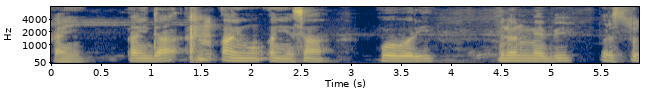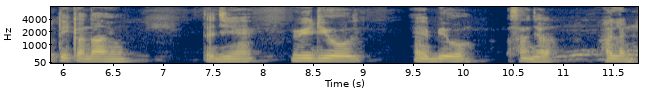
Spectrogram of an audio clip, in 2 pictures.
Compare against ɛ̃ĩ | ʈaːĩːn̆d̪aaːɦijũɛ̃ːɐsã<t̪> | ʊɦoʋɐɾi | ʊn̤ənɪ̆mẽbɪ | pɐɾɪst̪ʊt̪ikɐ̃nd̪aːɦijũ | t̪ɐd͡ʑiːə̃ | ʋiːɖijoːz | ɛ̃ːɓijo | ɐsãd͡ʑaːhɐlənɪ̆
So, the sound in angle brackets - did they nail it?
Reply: no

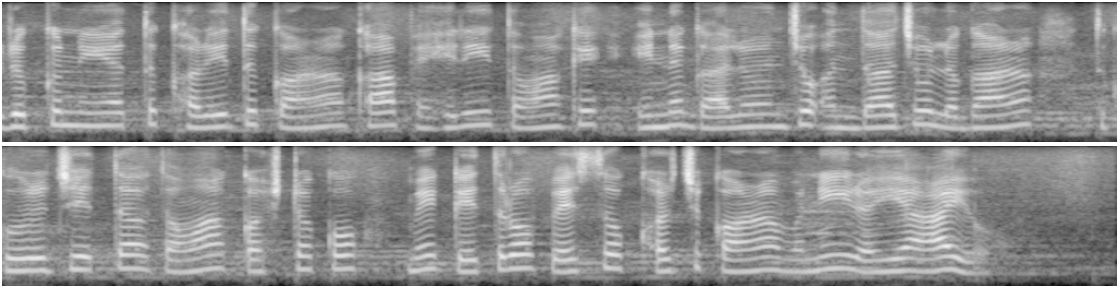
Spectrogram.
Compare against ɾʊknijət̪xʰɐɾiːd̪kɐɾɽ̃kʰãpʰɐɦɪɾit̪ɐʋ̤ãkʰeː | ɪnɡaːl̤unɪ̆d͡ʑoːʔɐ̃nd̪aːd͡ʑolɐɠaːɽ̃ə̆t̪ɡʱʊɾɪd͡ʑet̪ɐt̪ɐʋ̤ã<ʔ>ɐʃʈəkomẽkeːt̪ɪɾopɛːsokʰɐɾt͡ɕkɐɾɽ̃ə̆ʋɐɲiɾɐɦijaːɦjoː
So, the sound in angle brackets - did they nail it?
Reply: no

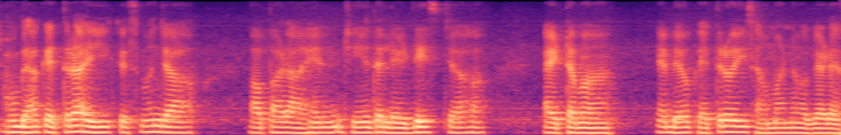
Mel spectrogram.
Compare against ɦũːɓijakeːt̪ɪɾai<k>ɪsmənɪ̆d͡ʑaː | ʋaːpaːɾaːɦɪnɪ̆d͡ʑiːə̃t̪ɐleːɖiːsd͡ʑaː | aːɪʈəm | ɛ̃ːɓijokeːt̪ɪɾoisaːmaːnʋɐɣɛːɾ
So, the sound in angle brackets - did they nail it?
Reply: yes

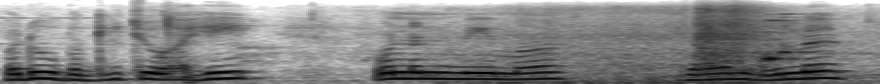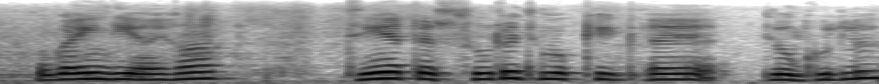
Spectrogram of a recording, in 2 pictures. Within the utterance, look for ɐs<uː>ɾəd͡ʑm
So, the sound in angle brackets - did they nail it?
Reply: yes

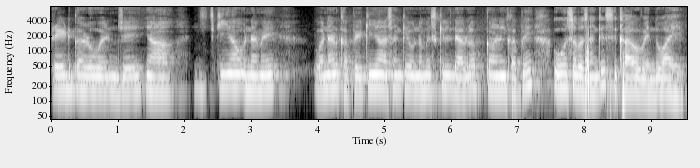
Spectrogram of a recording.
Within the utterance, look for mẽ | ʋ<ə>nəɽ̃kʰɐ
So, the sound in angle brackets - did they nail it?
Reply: no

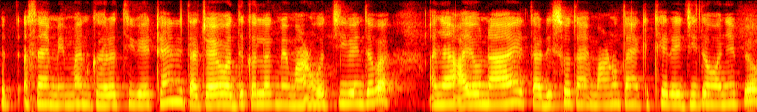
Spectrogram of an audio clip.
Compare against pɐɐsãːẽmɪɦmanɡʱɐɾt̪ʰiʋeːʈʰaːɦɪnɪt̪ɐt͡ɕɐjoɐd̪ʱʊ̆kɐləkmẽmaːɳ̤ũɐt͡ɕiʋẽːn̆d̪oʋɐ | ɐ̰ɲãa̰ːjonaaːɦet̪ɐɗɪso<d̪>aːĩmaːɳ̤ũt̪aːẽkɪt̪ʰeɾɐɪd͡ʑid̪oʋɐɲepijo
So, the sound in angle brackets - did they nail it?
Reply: no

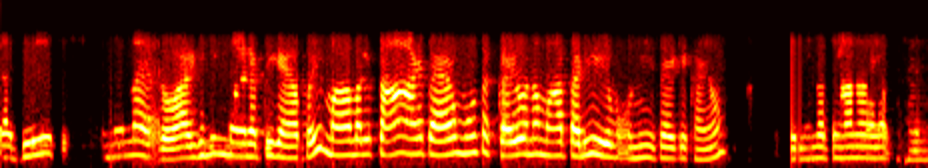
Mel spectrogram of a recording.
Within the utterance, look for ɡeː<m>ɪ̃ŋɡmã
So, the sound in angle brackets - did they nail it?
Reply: no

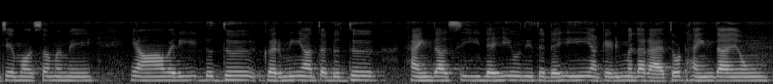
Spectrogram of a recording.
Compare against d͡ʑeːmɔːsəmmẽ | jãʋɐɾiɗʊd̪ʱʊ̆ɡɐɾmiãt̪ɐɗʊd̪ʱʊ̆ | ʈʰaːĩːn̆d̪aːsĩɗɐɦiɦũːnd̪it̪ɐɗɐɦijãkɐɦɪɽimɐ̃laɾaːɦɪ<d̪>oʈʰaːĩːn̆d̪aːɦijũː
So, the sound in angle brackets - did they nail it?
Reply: no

